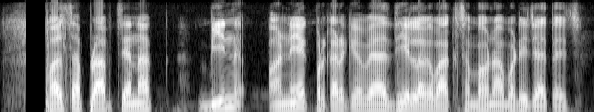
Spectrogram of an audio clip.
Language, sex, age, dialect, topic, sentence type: Maithili, male, 18-24, Southern/Standard, agriculture, statement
